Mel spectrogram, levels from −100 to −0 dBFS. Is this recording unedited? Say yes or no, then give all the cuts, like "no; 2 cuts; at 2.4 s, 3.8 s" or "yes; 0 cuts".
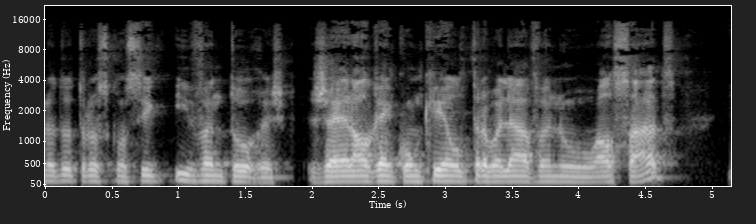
no; 1 cut; at 1.9 s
